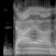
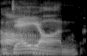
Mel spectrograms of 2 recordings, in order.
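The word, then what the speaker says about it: Daiyan: Wazoo cougars they produced Dion Henley uh the linebacker sorry bud it's day on Henley no no the best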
